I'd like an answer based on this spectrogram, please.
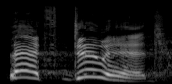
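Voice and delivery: loud, high, slow nervous blurt. Retold or imitated. Pastor at the podium, stuck, blurting it to the congregation. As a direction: blurt it out before thinking. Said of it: "and I go".

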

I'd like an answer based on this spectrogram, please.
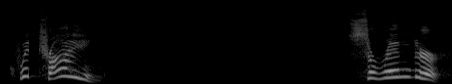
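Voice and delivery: high, pleading preacher's cry, slowing on key words; impassioned altar-call plea; fervent preaching. Real, not acted. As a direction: urge them to surrender, full force. Preacher's climax, high and urgent.

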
